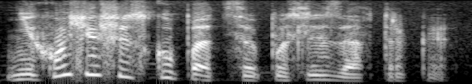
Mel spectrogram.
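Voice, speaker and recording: A man's voice: on the high side, huge pitch swings, moderate pace, breathy edge, dry recording, full character voice. A male narrator voicing a tense, tired father in an audiobook, curt and short on patience. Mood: strained. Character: tense, weary father on a beach trip.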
